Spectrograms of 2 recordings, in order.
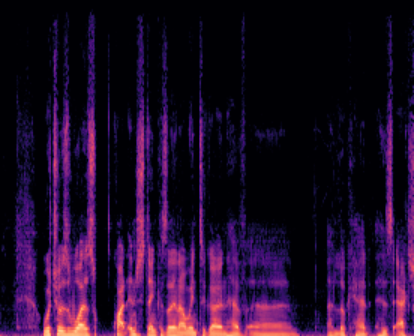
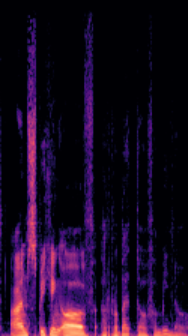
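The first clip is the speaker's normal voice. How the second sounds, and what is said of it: Poor put-on Brazilian accent. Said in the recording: “That was probably the worst Brazilian accent.”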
